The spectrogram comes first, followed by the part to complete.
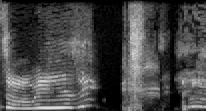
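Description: A man's drawn-out, sung-out "a-a-a-ah" held for nearly a second, its pitch level and then rising at the end, like a playful hype wail; a short breathy puff follows, and another voiced sound starts near the end.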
